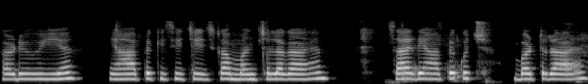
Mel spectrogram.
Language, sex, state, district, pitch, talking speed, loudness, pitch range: Hindi, female, Bihar, Gopalganj, 250 Hz, 195 wpm, -19 LUFS, 245-265 Hz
